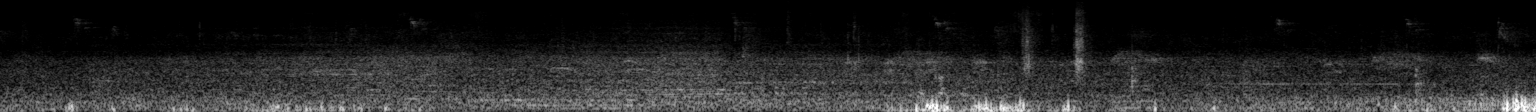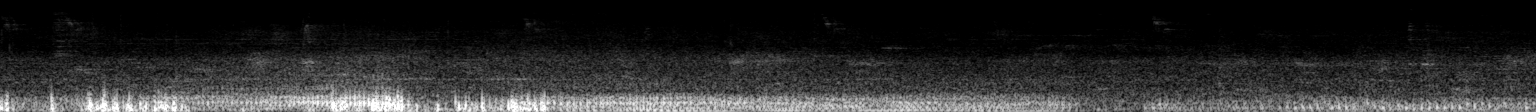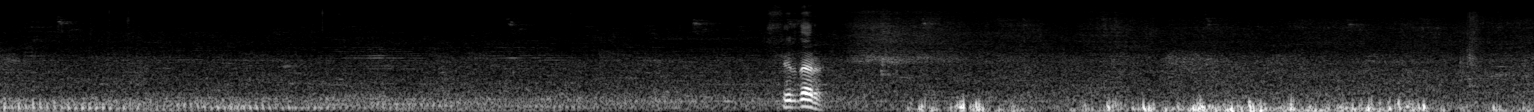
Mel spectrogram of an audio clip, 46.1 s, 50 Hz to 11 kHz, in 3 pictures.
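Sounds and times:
low urban rumble: 0:00.0 - 0:46.0.

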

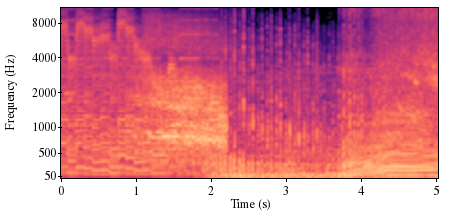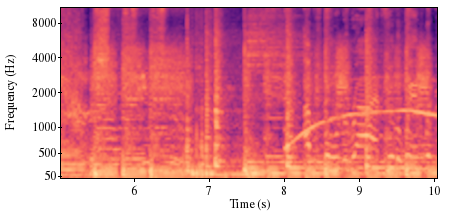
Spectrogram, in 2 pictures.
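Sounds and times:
motorcycle engine revving: 0:02.2 - 0:07.7
intro music: 0:04.3 - 0:10.0.

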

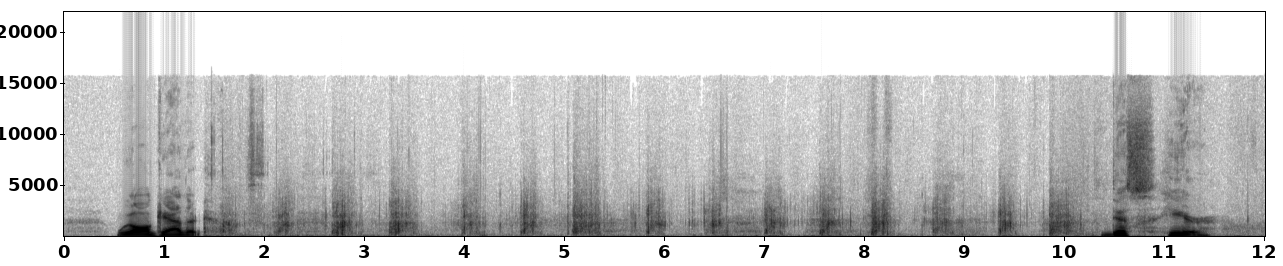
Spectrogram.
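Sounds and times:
footsteps on gritty dirt: 0:01.4 - 0:10.8.

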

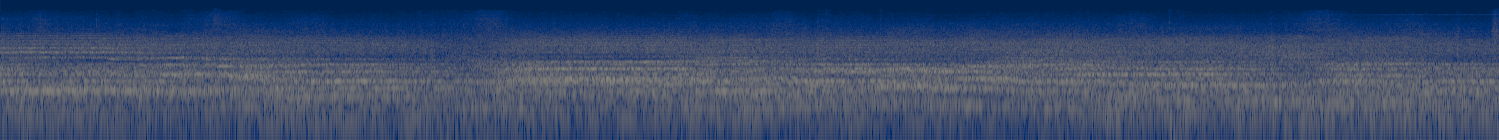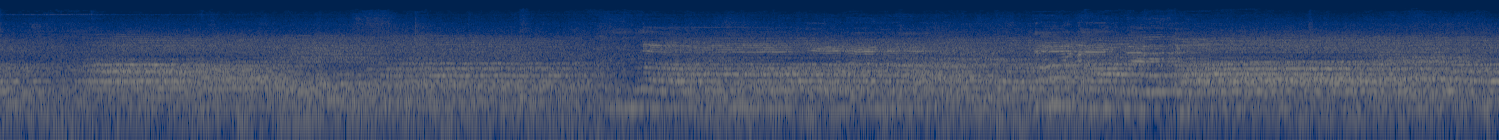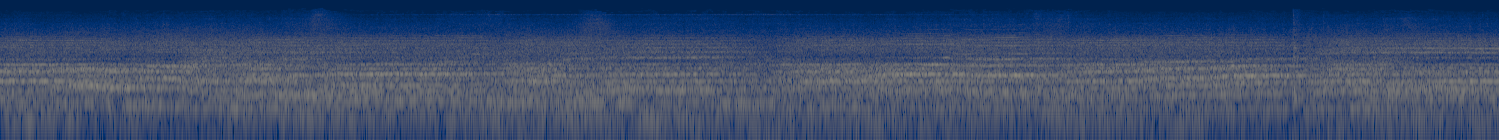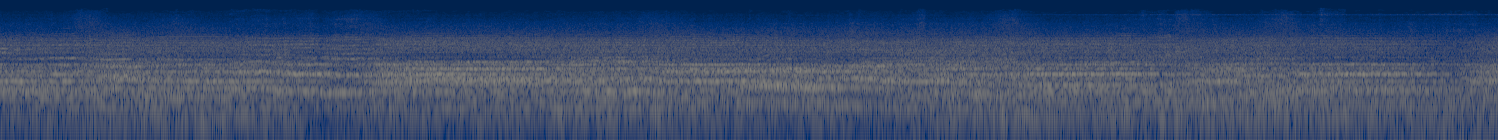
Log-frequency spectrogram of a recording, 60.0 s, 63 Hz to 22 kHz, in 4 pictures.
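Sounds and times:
group of young voices singing: 0:00.0 - 0:59.9.

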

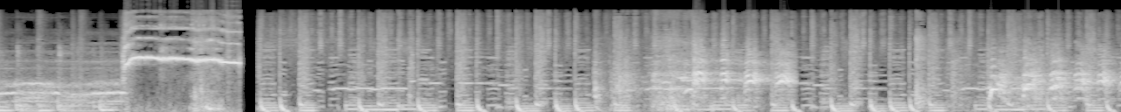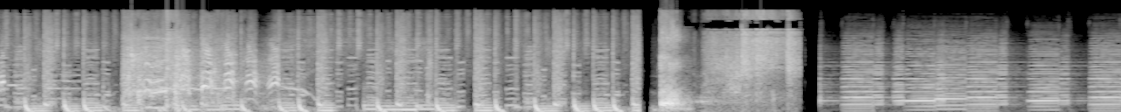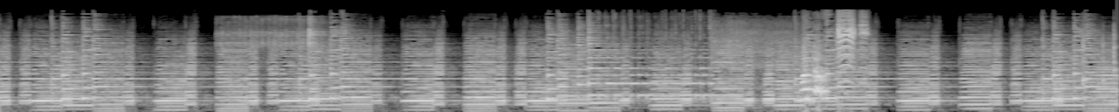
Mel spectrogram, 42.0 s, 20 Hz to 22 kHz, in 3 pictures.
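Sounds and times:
shrill high-pitched tone: 0:01.6 - 0:03.1, 0:38.1 - 0:39.0
music with a beat: 0:03.3 - 0:07.5, 0:09.0 - 0:15.6, 0:16.9 - 0:22.1
loud wet splash: 0:15.6 - 0:16.8.

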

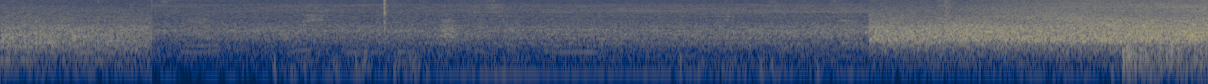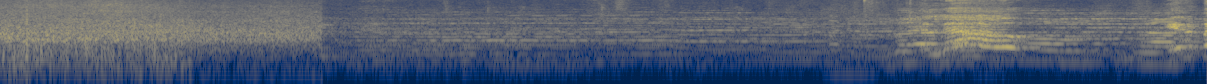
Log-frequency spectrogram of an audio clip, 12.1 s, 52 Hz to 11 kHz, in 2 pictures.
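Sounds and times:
steady traffic background: 0:00.0 - 0:10.1
vehicle rushing by: 0:02.1 - 0:07.7.

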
